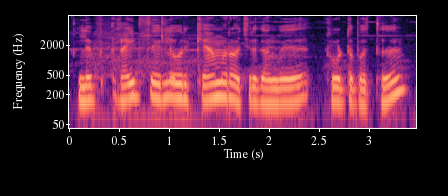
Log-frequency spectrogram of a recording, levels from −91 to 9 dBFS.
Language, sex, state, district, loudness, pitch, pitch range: Tamil, male, Tamil Nadu, Kanyakumari, -13 LUFS, 155 Hz, 145-175 Hz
